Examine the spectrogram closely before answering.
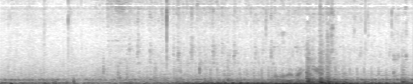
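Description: A vehicle's tyres rattle over a metal cattle grid.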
